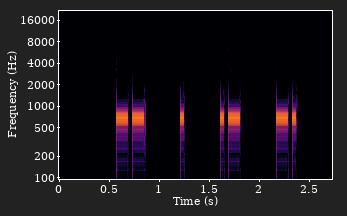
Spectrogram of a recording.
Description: Morse code, heard as a keyed tone, about 30 wpm, spaced as for 17 wpm, 700 Hz. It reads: MEAN
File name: course / 30:10wpm / 237 Lesson 38f - Letter q - Words 30wpm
